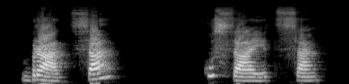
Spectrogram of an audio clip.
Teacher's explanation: Сочетание «ts», «ds» произносится как звук «ц» – долгий в формах глаголов с постфиксом «ся».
